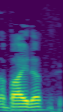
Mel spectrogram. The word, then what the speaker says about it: Abida: The sons of Midian were Ephah, Epher, Hanok, Abida, that's how you pronounce it, Abida, there you go, Abida, and Eldiah.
